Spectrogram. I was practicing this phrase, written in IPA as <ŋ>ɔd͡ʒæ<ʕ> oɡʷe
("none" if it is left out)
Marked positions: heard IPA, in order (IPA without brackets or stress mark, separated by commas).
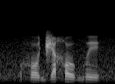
x, χ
